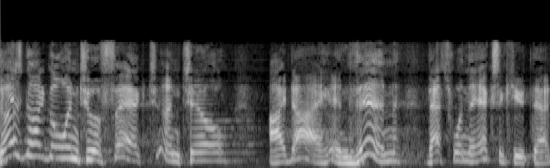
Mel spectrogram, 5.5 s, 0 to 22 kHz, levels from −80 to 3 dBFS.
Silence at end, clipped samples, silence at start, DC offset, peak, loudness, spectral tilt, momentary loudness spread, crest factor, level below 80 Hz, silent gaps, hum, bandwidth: 0 s; under 0.1%; 0 s; under 0.1%; -2 dBFS; -18 LUFS; -3 dB/octave; 7 LU; 18 dB; -60 dBFS; none; none; 8 kHz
